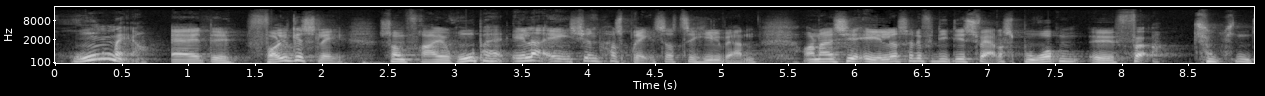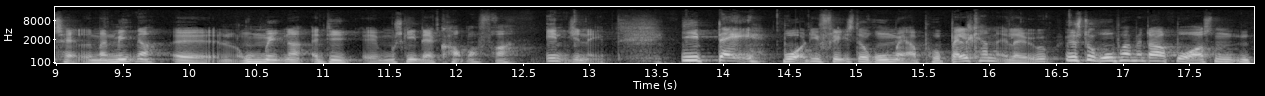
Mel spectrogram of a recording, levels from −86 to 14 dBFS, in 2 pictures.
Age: 30-49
